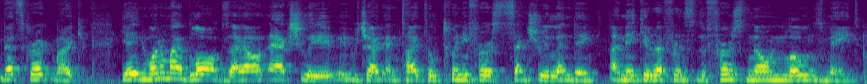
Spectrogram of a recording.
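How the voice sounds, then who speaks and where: A high-pitched man's voice at a moderate pace, fairly even in intonation, with audible room echo and noticeable background noise. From Turkey. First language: Turkish and Swedish. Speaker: venture capital investor. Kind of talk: interview conversation.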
